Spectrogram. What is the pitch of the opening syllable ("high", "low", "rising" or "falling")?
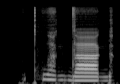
falling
